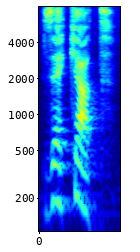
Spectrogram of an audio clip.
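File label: "zəkat", Azerbaijani; Orfoqrafiya Lüğəti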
